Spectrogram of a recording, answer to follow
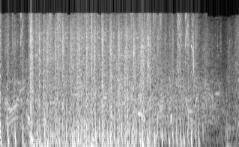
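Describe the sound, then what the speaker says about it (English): Rapid automatic gunfire in the video game Apex Legends aimed at the player, a loud dense burst of shots for nearly three seconds before cutting off abruptly. "I'm getting shot at."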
